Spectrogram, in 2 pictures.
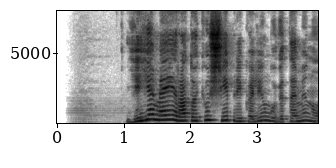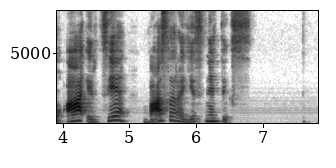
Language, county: Lithuanian, Panevėžys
